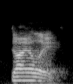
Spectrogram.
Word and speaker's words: dilate: to say it fast dilate sounds like a dial like from a telephone but it's not Miguel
